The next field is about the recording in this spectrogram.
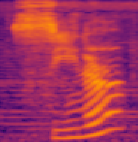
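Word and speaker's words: Ciner: about this company yeah c-i-n-e-r is actually pronounced Cena um established in 1892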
